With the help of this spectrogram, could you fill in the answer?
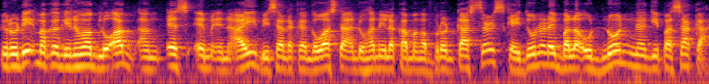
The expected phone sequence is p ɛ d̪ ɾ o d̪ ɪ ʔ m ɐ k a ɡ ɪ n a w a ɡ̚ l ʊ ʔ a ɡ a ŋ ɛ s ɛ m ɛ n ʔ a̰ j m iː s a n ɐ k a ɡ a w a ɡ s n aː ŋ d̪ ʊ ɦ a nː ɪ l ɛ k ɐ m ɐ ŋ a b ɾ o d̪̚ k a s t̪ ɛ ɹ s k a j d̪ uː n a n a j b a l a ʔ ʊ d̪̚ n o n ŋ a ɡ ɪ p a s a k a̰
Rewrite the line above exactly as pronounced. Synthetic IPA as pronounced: p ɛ ɾ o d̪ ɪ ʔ m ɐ k a ɡ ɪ n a w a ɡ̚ l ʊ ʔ a ɡ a ŋ ɛ s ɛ m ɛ n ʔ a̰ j b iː s a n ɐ k a ɡ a w a s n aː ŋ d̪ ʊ ɦ a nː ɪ l a k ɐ m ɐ ŋ a b ɾ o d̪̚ k a s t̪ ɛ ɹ s k a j d̪ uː n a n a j b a l a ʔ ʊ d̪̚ n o n ŋ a ɡ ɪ p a s a k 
